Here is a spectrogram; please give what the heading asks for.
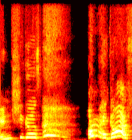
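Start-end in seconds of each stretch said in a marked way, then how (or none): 0.8-1.6 mock gasp, then a high, loud oh my gosh; imitating mom's gasp. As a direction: play mom, shocked at the haircut. Mom reacting to haircut.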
